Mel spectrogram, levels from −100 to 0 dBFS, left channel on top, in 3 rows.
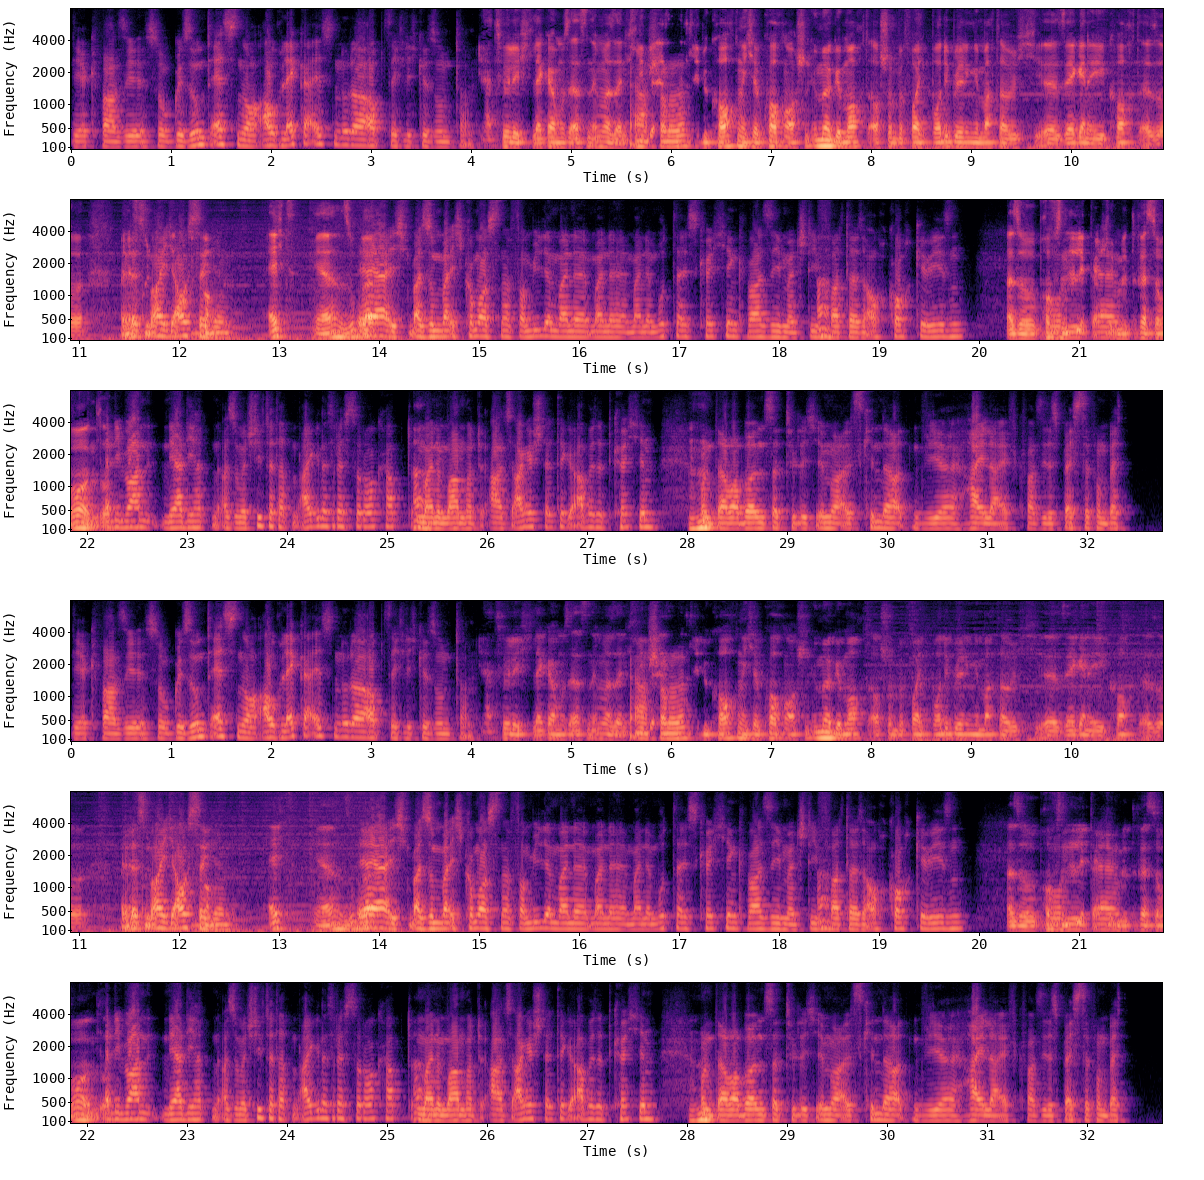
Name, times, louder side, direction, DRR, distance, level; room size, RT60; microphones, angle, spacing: voice 1, 0.0-4.1 5.6-6.2 11.4-12.5 13.8-19.9 20.7-21.4 22.1-32.3, equal, 5° right, 0.5 m, -27 dB
voice 2, 4.1-5.9 6.3-11.6 12.1-12.4 12.9-14.0 18.4-18.5 20.3-22.3 25.3-25.5 28.0-28.3, left 4 dB, 75° left, 0.5 m, -24 dB
sound 1, 7.9-14.9, equal, 25° right, 2.1 m, -41 dB
11.0 x 4.3 x 2.3 m
head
